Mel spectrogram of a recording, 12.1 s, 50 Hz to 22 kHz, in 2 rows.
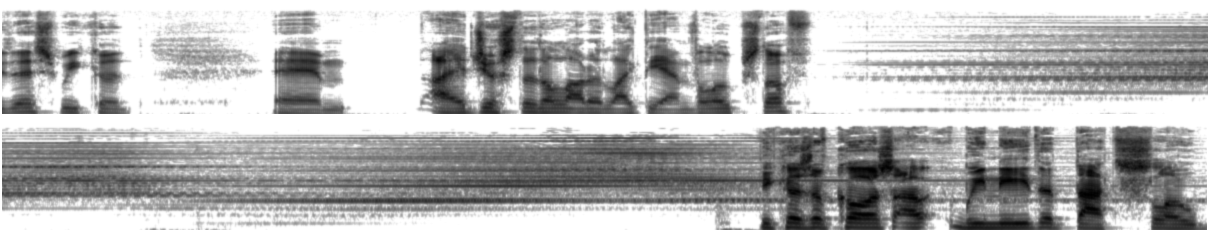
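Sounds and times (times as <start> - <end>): bell-like synth drone: 4.2 - 12.0.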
